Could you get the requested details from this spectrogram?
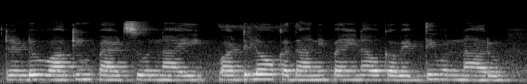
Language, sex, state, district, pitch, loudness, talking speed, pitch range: Telugu, female, Telangana, Mahabubabad, 215 Hz, -15 LUFS, 115 wpm, 205-220 Hz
